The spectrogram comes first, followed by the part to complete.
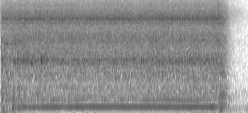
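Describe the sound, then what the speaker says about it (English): A small mixer-blender whirs steadily while blending tomatoes for soup, a loud continuous high motor whine that holds for about three seconds and then cuts off abruptly. "I'm going to stick those in this little bitty mixer blender thingy that I've got"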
